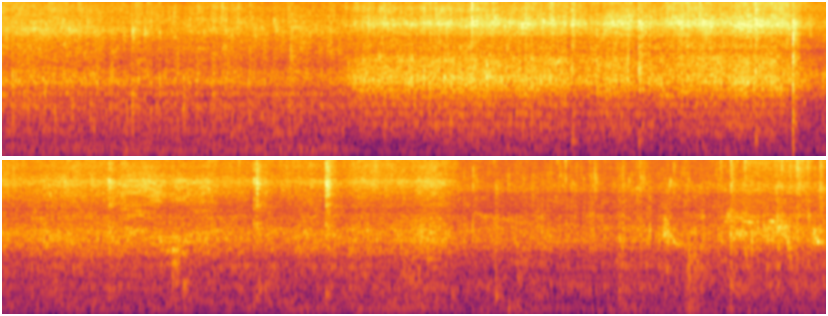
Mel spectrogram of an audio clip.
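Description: Chopped tomatoes and onions sizzling in hot oil in a kadai while being stirred with a metal spatula. The sizzle grows louder about two seconds in and drops back about three seconds later. A few sharp clicks come from the spatula against the pan.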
